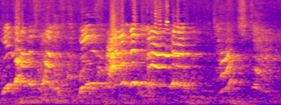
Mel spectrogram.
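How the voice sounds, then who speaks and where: A squealing goofy uncle. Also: female voice, extremely high pitch, a little slow. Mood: excited. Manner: shouty sports-announcer yelling. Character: excitable oddball uncle, loud and goofy. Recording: echoey theatre audio from far off, noisy.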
